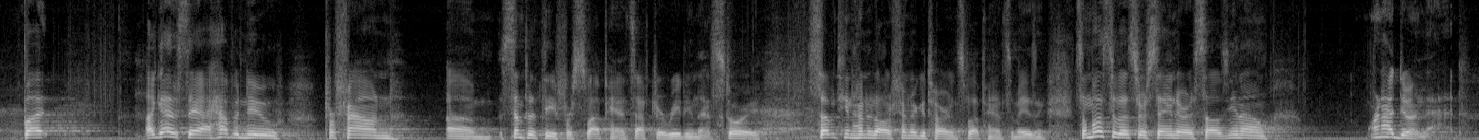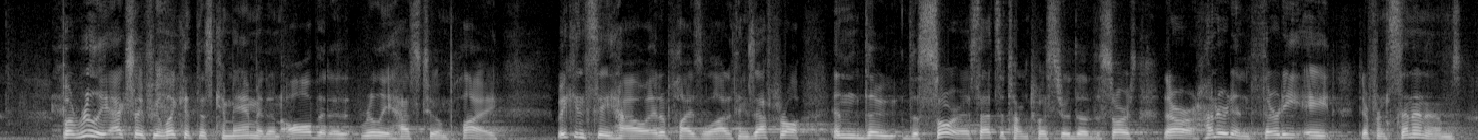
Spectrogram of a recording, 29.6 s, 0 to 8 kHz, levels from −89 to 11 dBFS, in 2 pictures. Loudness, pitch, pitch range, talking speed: -18 LUFS, 150 Hz, 125-165 Hz, 160 wpm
